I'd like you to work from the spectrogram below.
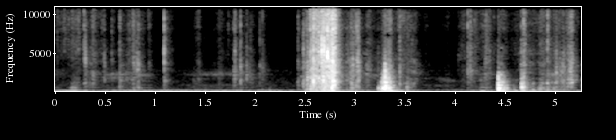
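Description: Tarot cards being shuffled by hand, with several loud papery slaps and riffles as extra cards spill out, in uneven bursts between softer rustling, close and clear with no talk.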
